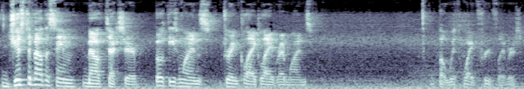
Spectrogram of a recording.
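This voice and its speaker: Hoarse man rambling through a wine tasting. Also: fairly low pitch, unhurried, a bit bright, lo-fi sound, slight background noise. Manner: rambling, effusive, stops to clear his throat. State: losing his voice. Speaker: wine shop owner tasting wines. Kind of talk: casual tasting video.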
